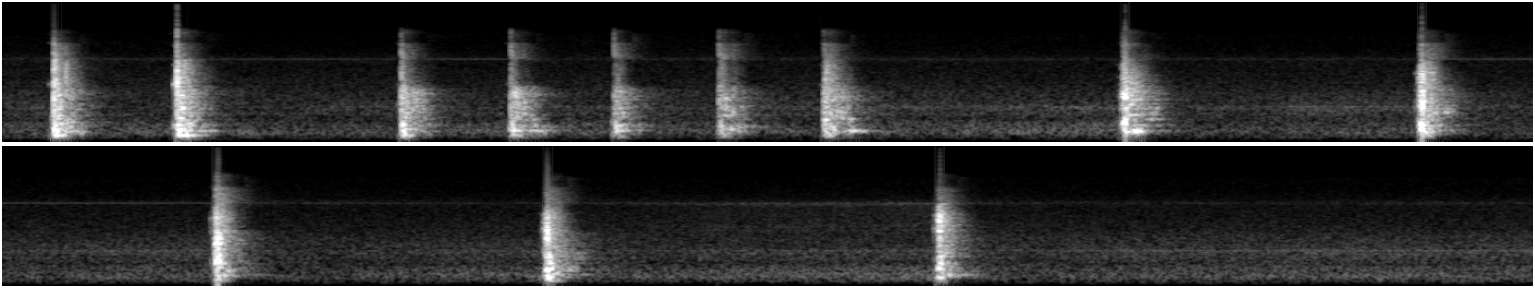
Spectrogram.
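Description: Empty plastic bleach bottle struck by hand as a drum, a baguala beat: a few quick hollow knocks, then single knocks that slow to about one every one and a half to two seconds and stop.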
